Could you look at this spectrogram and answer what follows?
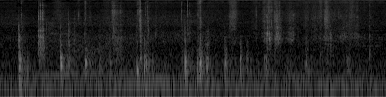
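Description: Faint, irregular soft clicks and rustles of movement and handling in a small room, over a low steady hum.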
